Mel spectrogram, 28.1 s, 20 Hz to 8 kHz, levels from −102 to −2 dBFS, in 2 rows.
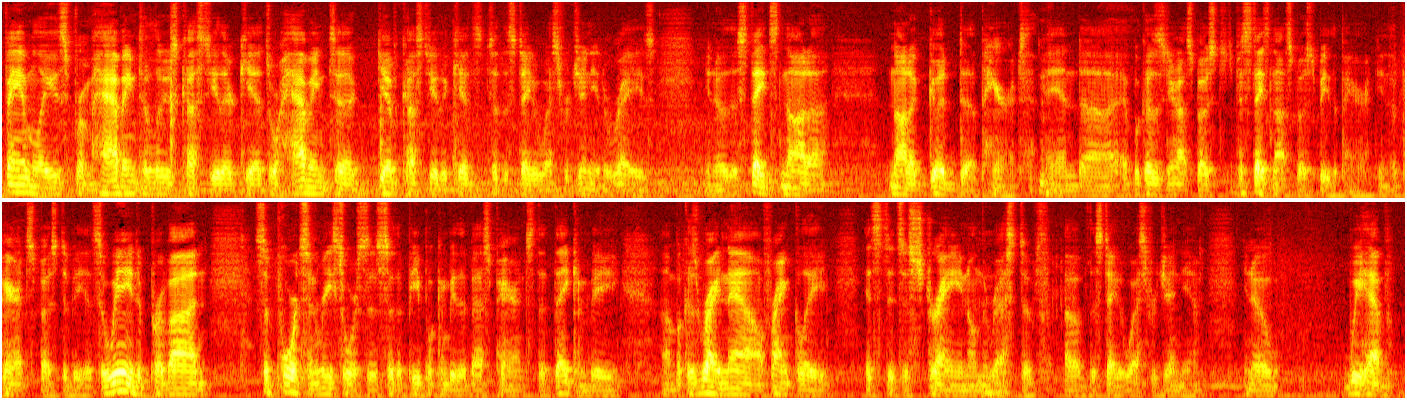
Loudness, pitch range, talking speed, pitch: -23 LUFS, 70-90 Hz, 220 wpm, 80 Hz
